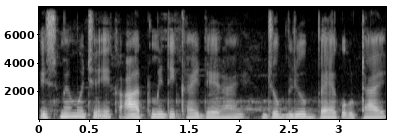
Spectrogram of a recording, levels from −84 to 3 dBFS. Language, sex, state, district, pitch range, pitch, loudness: Hindi, female, Chhattisgarh, Rajnandgaon, 175-190 Hz, 180 Hz, -20 LUFS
